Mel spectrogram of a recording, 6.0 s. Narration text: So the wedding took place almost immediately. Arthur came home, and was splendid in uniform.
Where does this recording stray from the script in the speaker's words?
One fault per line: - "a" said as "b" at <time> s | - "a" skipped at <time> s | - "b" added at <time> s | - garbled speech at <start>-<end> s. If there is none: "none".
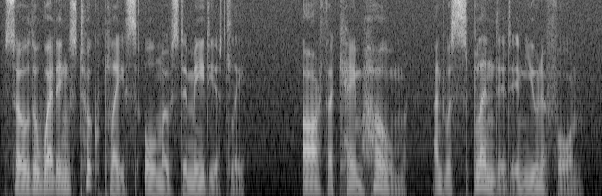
- "wedding" said as "weddings" at 0.4 s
